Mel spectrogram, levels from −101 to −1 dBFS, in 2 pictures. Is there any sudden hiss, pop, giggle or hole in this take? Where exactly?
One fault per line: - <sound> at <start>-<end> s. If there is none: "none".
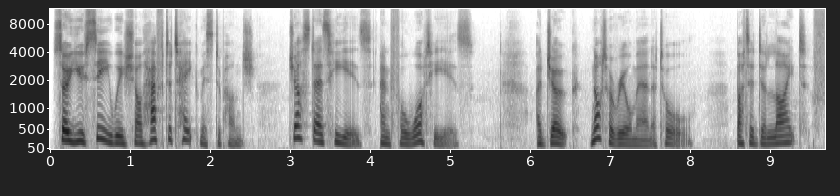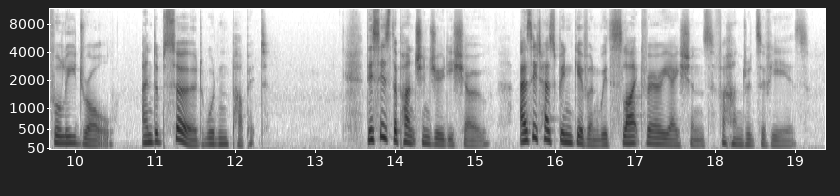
none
